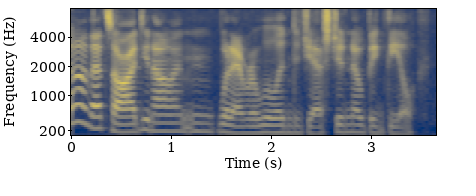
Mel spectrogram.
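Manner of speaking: normal talking voice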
